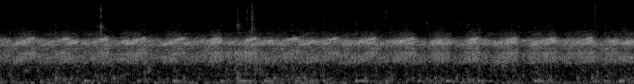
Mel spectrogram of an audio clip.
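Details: Countryside night in light rain, with a thick chorus of many frogs. Fast, overlapping croaks merge into an unbroken buzzing drone that swells and eases slightly, and faint patter of raindrops sounds beneath.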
